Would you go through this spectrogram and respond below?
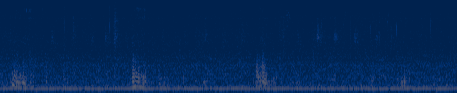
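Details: Robin's litter of Cavalier King Charles Spaniel puppies on a morning kitchen livestream: thin, high squeals and whimpers come every two to three seconds, faint over a steady low electrical hum.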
